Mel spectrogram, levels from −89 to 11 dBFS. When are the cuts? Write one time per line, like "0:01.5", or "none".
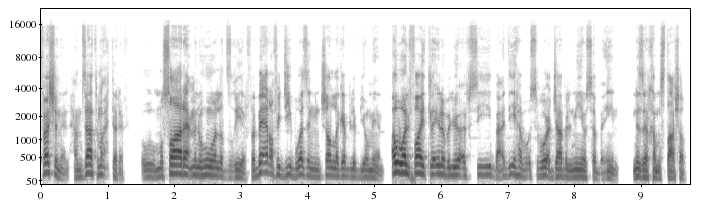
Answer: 0:05.2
